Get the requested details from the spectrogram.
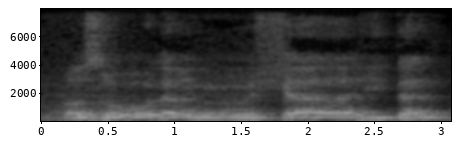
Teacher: lan tanwin ketemu sya, itu sifatnya hukumnya ikhfa. Rasulan syahidan, syanya panjang, hidan ada tanwin ketemu ain itu idhar.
